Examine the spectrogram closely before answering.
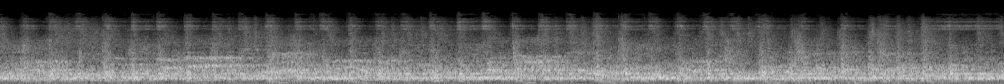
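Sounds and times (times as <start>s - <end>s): hand drums beating: 0.0s - 10.0s
male choir singing: 0.0s - 10.0s.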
